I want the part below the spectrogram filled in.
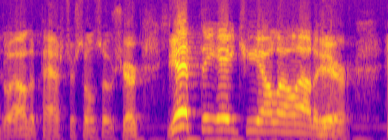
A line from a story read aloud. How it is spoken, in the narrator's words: he yelled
